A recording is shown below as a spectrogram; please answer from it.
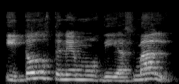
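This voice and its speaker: A man from Peru, preaching an earnest sermon as pastor with deliberate pauses. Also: high voice, animated, fairly bright tone. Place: church. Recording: echoey church hall.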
